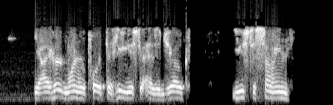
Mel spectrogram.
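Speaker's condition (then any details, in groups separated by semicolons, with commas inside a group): Cerebral palsy; diagnosed at three days old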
